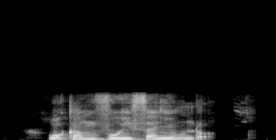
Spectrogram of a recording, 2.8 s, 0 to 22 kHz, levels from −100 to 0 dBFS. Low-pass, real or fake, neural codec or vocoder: 7.2 kHz; fake; codec, 44.1 kHz, 7.8 kbps, Pupu-Codec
